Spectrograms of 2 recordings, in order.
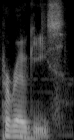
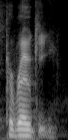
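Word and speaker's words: pierogi: end the show except I said it wrong it's perogi that's plural one of the things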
